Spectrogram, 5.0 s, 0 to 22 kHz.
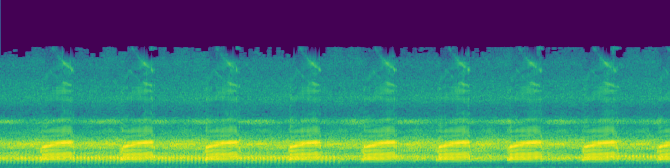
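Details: A calling male squirrel treefrog in the Atchafalaya Basin of south-central Louisiana on July 11, 2013 gives raspy, duck-like quacks, close to two each second.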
